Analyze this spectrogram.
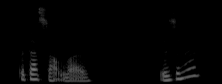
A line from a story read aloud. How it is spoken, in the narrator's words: She sighed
